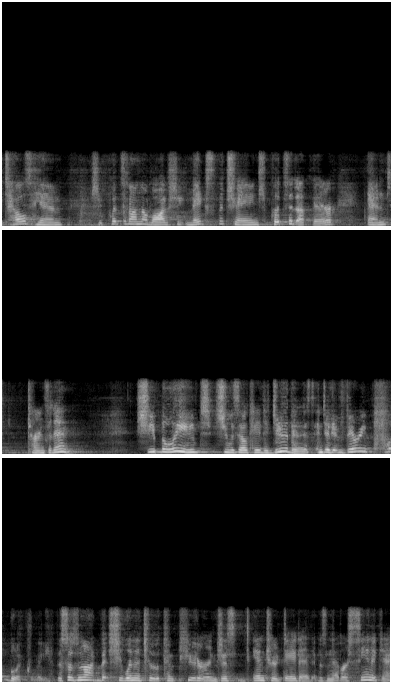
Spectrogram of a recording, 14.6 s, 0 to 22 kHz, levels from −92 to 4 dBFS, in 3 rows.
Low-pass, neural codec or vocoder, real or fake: 7.2 kHz; codec, 32 kHz, 1.9 kbps, SNAC; fake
